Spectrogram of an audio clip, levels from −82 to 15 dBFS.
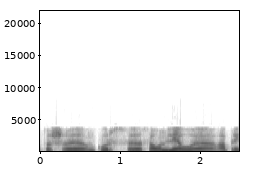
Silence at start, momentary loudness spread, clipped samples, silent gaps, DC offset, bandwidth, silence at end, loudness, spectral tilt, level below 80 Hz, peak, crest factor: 0.1 s; 6 LU; under 0.1%; none; under 0.1%; 4 kHz; 0 s; -23 LUFS; -3 dB/octave; -66 dBFS; -10 dBFS; 14 dB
